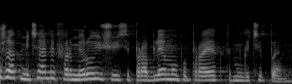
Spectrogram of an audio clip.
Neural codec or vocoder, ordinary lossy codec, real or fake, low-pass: none; none; real; 7.2 kHz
